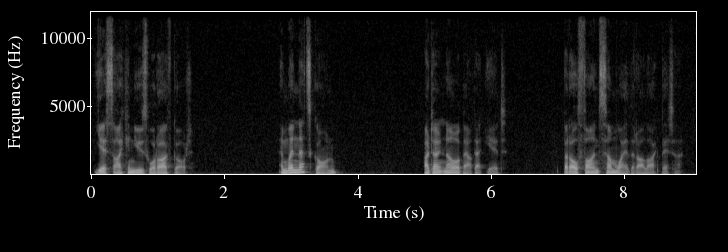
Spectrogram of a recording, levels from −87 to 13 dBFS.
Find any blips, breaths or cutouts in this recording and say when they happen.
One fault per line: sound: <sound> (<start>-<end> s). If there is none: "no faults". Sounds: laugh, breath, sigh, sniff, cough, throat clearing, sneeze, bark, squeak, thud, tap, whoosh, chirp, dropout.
no faults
